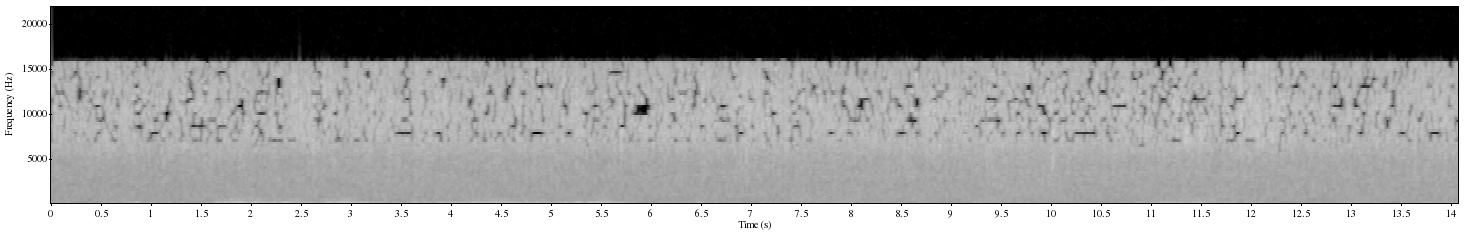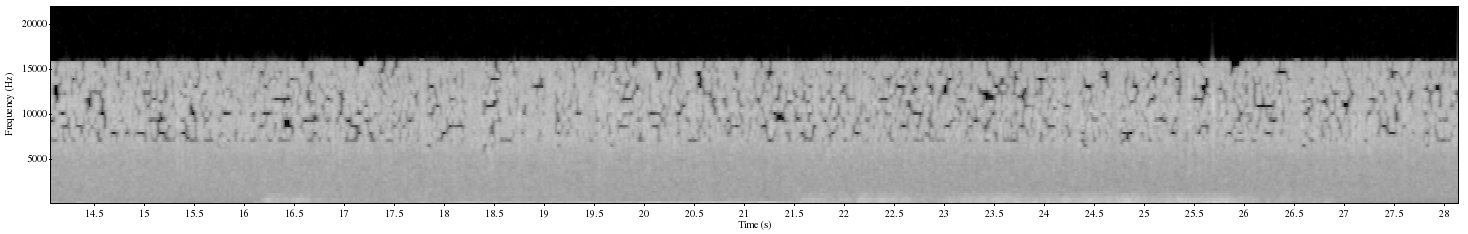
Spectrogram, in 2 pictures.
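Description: Thunderstorm with steady rain. Thunder rumbles about two seconds in for several seconds, then a longer rolling peal builds from about halfway and dies away near the end.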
